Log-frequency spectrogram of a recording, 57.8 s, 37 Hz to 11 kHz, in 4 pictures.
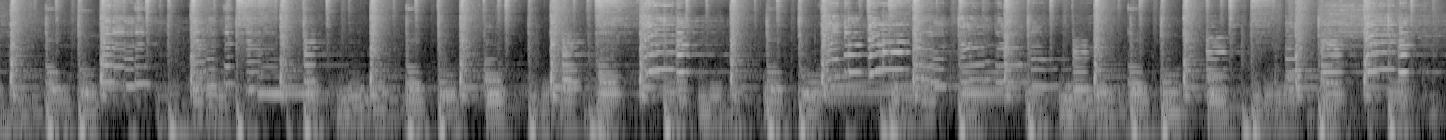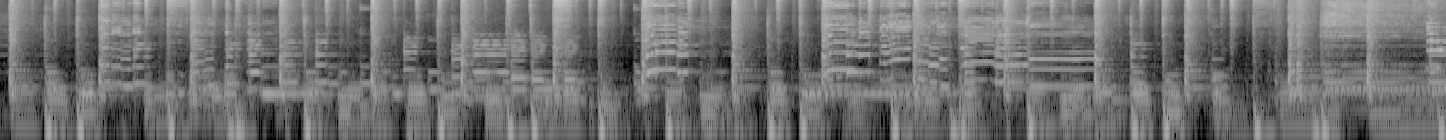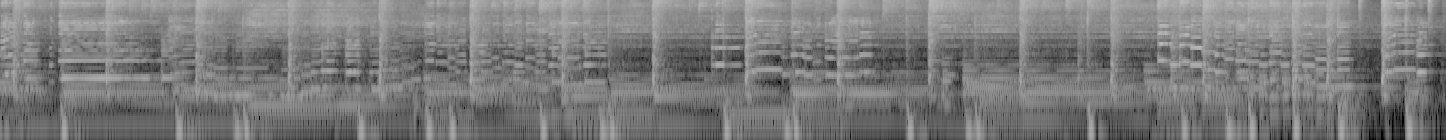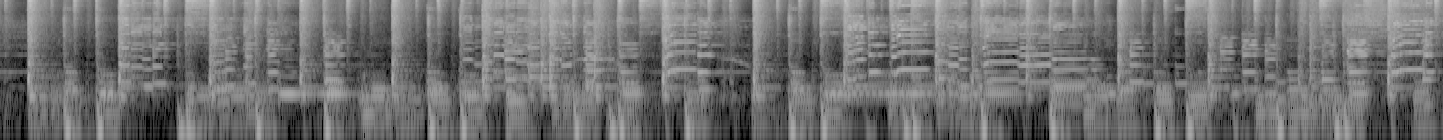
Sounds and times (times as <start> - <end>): Jazz: 0.0 - 57.8.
